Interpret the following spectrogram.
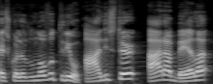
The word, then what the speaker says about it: Alastair: E eu que finalmente descobri que não se pronuncia Alastair e sim Alister.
